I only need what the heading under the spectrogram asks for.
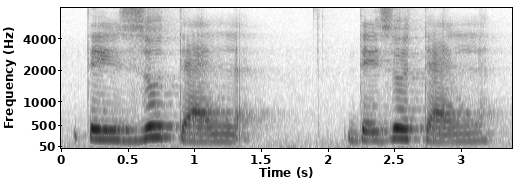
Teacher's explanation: we pronounce them together and the S becomes like a Z.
